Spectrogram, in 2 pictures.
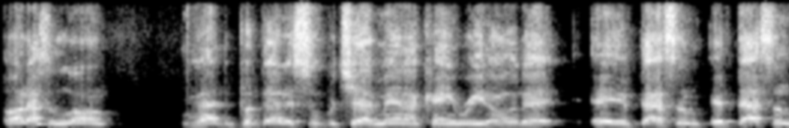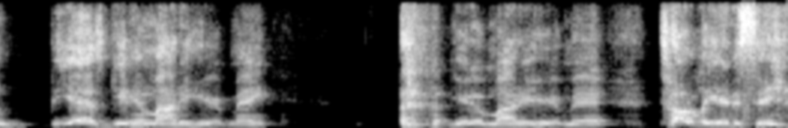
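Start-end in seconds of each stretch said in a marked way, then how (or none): none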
